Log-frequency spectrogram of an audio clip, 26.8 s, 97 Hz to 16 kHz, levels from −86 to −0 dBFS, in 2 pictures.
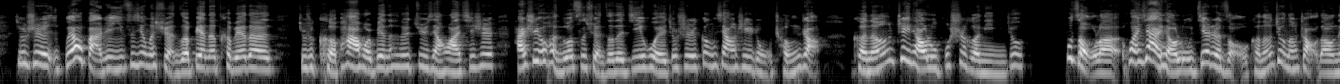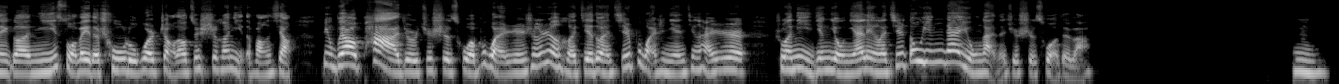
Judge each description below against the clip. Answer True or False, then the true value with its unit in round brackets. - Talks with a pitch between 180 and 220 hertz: False (240 Hz)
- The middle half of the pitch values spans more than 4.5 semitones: True (5.4 semitones)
